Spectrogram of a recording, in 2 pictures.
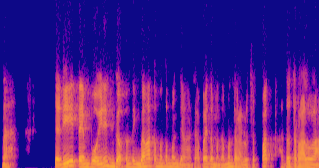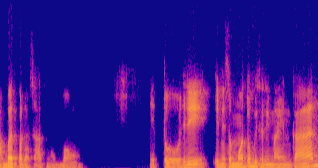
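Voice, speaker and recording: A chatty male speaking trainer explains his tips in a relaxed, conversational way. He keeps turning to his listeners and acting out short examples. His voice sits at an ordinary middle pitch, and it comes through thin and narrow, like a phone call. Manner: chatty, addresses listeners as friends, demonstrates examples. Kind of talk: casual teaching talk. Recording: tinny phone-like sound.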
